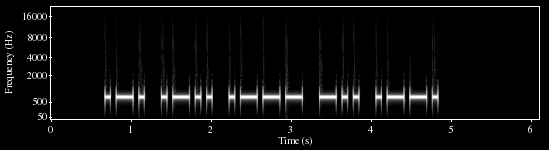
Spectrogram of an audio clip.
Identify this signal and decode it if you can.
Morse code, heard as a keyed tone, about 17 wpm, 700 Hz. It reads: RLJDP
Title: Code Groups - 5 Letters - 17wpm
